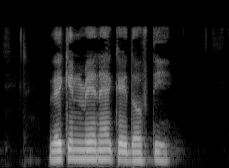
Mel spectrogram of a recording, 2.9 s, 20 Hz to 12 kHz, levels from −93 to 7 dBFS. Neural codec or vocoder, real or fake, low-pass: codec, 16 kHz, 1 kbps, X-Codec, WavLM features, trained on Multilingual LibriSpeech; fake; 7.2 kHz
